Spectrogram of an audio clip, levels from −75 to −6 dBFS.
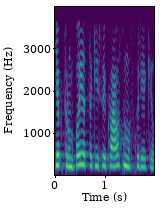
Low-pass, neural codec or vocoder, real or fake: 3.6 kHz; codec, 24 kHz, 3.1 kbps, DualCodec; fake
